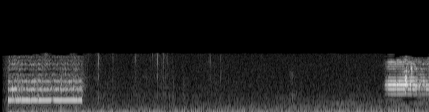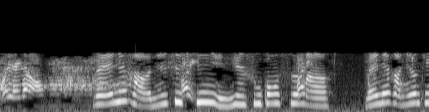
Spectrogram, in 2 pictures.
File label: Telephone conversation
